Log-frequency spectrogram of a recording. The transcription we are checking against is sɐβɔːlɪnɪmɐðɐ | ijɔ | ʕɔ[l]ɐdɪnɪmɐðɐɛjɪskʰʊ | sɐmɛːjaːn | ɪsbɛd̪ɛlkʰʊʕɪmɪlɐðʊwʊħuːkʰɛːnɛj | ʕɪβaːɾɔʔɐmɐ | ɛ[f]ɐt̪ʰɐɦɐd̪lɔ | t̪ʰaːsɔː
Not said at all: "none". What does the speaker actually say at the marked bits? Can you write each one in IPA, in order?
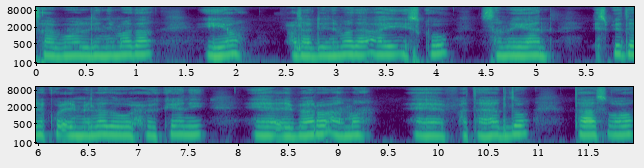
l, f

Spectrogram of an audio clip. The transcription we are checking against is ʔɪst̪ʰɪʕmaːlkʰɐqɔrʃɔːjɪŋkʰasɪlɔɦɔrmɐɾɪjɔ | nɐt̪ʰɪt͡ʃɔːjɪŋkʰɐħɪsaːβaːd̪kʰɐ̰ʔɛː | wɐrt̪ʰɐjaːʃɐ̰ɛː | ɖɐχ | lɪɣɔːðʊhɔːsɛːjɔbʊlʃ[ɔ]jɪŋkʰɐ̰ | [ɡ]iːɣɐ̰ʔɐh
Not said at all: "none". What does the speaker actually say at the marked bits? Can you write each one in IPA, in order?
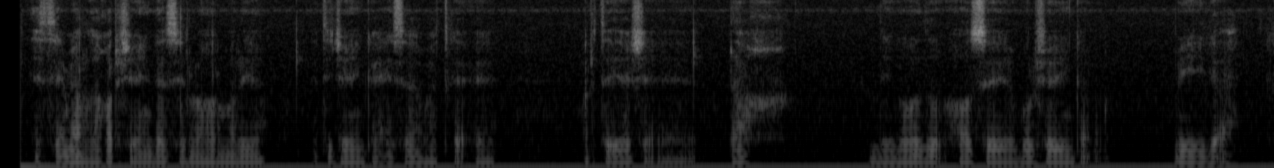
ɔː, b

